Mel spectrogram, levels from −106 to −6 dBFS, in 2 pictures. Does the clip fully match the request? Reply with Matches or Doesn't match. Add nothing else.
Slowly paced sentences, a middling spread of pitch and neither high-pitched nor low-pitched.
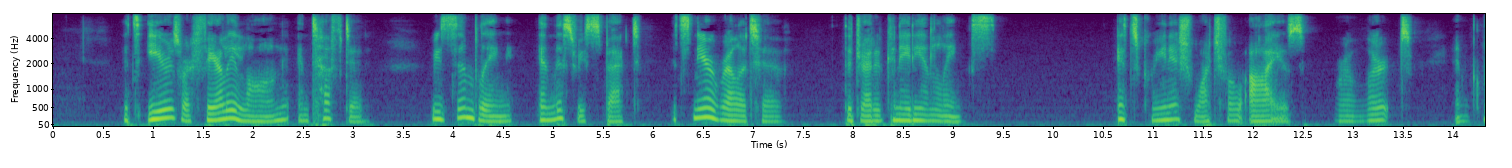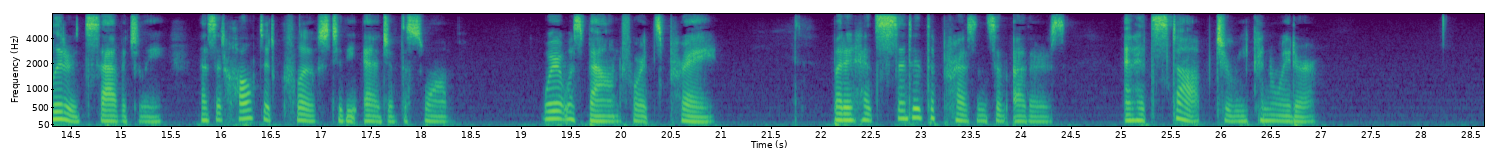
Matches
